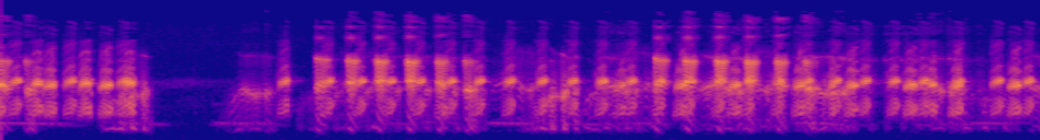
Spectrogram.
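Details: Frogs and toads in a spring chorus at a small pond in Miroslovesti, NE Romania, dozens calling: fast harsh croaks repeated several times a second, a brief near-silent break, then the overlapping rattle resumes with soft low hoots underneath.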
